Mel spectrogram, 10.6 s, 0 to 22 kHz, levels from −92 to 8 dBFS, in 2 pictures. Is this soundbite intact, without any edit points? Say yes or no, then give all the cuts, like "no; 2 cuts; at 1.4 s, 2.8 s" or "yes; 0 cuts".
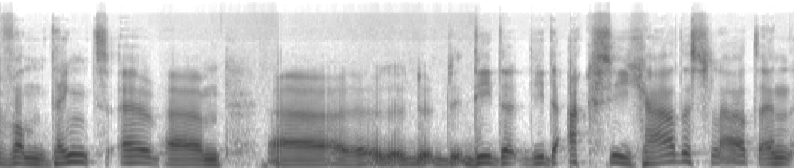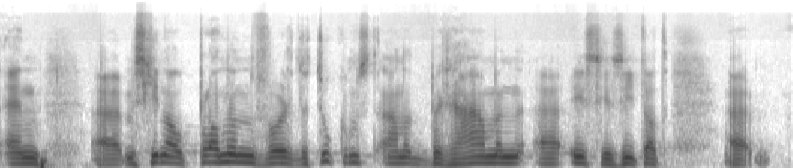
no; 1 cut; at 1.1 s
